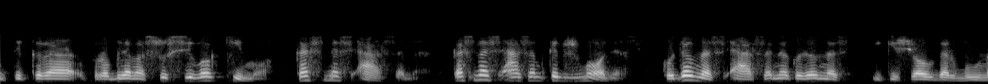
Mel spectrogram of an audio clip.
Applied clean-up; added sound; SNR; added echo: none; none; none; none.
